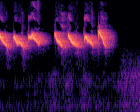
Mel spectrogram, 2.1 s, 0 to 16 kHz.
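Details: Malaysian mata puteh, or oriental white-eye, in its first warm-up of the day, 01/08/2023: seven bright, high whistled notes, each slurring downward, delivered in two quick groups.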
